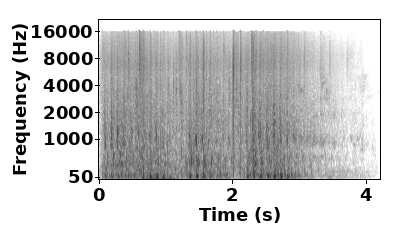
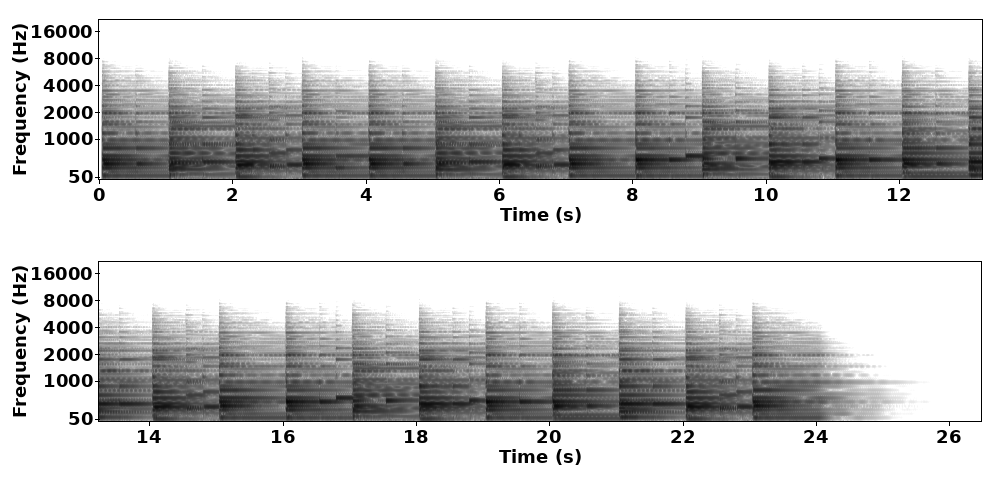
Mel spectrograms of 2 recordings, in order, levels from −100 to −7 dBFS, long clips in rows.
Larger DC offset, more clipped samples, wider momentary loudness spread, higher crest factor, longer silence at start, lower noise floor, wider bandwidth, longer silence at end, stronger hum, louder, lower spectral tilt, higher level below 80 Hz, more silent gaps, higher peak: neither; neither; first, 15 LU vs 9 LU; first, 32 dB vs 16 dB; about the same, 0 s vs 0.05 s; second, -70 dBFS vs under -90 dBFS; first, 17 kHz vs 5 kHz; second, 0.65 s vs 2.3 s; neither; second, -36 LUFS vs -20 LUFS; second, -3 dB/octave vs -9.5 dB/octave; about the same, -46 dBFS vs -42 dBFS; neither; about the same, -4 dBFS vs -4 dBFS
